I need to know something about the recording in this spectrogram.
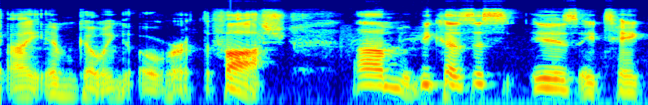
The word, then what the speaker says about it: Foch: This tank is pronounced Foch. I know a lot of people think it's Foch. It is a French pronunciation as Foch, so that is a bit of a little pointer.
